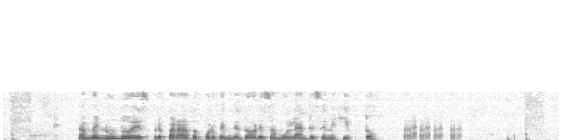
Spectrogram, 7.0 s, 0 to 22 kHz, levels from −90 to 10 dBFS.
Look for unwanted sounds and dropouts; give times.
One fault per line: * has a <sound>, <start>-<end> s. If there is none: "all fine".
* has a laugh, 5.0-5.8 s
